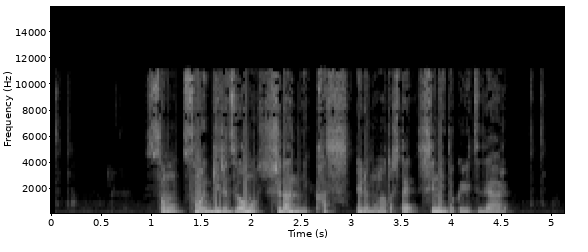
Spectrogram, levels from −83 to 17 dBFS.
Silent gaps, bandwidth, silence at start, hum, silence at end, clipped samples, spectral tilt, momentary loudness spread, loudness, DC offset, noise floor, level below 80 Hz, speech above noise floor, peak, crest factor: none; 11.5 kHz; 0.95 s; none; 0.6 s; under 0.1%; -5.5 dB/octave; 9 LU; -24 LUFS; under 0.1%; -65 dBFS; -40 dBFS; 41 dB; -8 dBFS; 18 dB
